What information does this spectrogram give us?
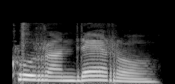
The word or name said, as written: curandero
